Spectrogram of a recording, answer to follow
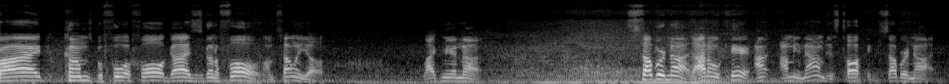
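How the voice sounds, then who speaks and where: Through noticeable background noise, a man with a high voice sounds animated at a moderate pace, with ordinary pitch variation, big swings in loudness and long, frequent pauses. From United States. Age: 30s. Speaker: commentary vlogger. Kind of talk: casual monologue rant. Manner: animated, repetitive with stammering restarts.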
